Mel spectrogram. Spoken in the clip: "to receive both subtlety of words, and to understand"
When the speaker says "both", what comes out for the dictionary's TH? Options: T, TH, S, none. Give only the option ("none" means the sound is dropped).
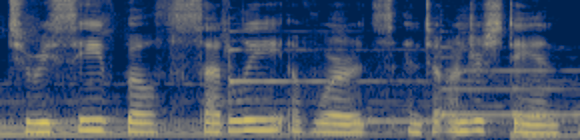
TH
